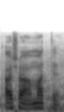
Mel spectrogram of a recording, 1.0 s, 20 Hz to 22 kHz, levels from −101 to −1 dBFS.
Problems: constant background noise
